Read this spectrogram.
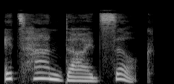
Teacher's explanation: Put extra emphasis on hand-dyed, so the listener instantly understands the value.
